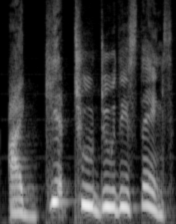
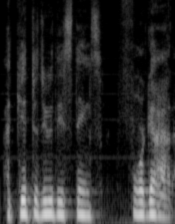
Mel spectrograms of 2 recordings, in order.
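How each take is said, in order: First: Slow, bright I get to do these things with a lift on to; excited get to. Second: I get to do these things for God, softer and settled; quieter, for God. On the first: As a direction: savor the words get to, pleased with yourself. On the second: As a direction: answer the question gently, landing on for God. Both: Shown as a demonstration. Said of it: "For who?".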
